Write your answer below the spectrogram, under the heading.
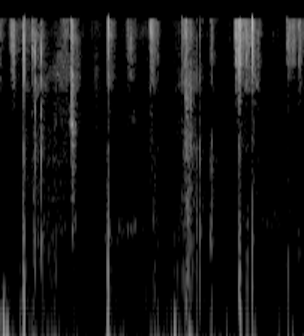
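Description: Hands scraping and scooping loose sand: a run of faint, irregular scrapes and crunches.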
